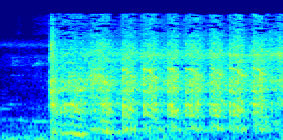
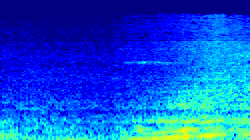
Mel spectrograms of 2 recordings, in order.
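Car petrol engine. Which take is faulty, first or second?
first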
